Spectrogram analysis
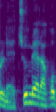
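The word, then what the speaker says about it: résumé: 그리고 레주메라고 발음하는데 이력서를 만들어 주세요.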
